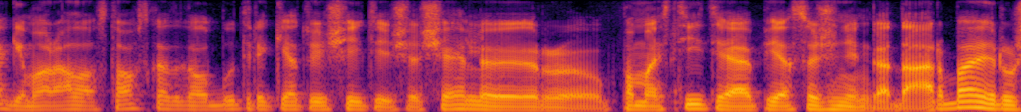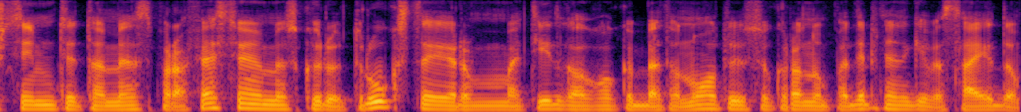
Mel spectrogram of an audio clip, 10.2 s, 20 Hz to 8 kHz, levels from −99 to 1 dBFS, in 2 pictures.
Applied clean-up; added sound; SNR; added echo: none; none; none; none.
